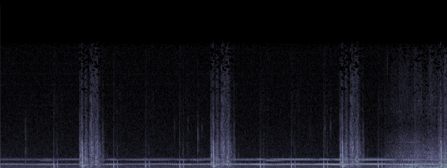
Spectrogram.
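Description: Footsteps tread slowly and evenly on a hard floor.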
